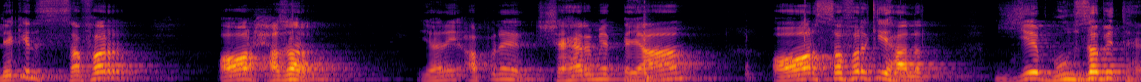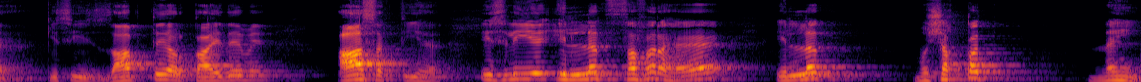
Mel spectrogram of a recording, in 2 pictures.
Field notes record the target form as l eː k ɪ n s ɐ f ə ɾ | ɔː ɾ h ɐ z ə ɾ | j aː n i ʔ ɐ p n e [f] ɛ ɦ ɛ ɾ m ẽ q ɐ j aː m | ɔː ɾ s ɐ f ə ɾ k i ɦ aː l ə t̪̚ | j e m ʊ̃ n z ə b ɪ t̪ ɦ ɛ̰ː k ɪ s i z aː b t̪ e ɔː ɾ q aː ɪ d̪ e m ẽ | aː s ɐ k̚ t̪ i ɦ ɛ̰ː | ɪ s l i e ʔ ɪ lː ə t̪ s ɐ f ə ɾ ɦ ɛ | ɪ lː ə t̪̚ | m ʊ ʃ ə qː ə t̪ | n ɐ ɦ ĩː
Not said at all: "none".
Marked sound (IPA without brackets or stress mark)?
ʃ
